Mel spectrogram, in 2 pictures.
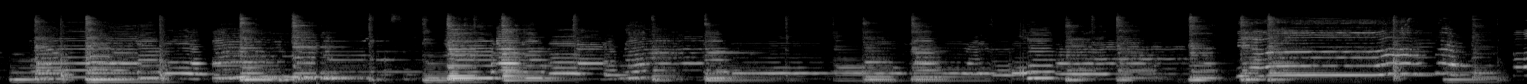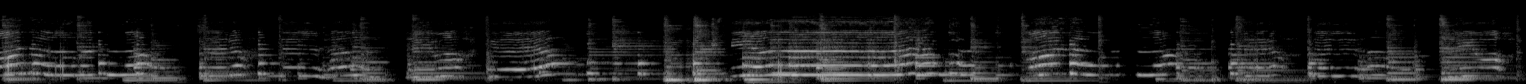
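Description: Live acoustic trio: a classical guitar picking with a violin, and a woman's voice singing long, wavering notes that come in about twelve seconds in.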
